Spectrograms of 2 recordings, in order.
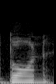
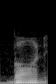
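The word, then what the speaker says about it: Bourne: Sports a version of what we call the born shell born is spelled b u r NE e as you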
